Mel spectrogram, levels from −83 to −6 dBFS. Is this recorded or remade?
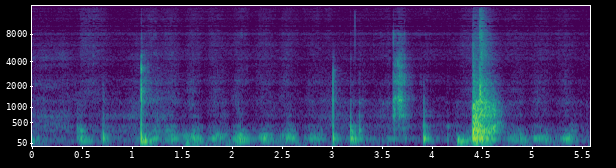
remade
